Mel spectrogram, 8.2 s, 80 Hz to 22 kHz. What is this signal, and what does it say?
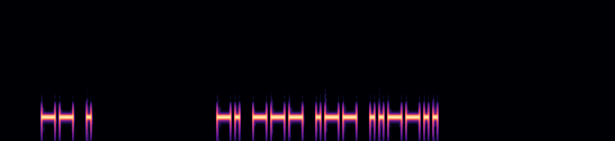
Morse code, heard as a keyed tone, about 20 wpm, 700 Hz. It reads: ME NOW?
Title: 4x Word-Spacing - Sentences from Top 400 Words - 20wpm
